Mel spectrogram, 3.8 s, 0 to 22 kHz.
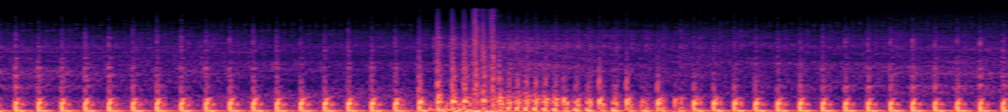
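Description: Bajaj Pulsar 180 cafe racer motorcycle with a loud M4 exhaust: close, heavy, rapid thumping of the engine with a brief throaty rev burst in the middle, then back to a steady pulse, with no talking.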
